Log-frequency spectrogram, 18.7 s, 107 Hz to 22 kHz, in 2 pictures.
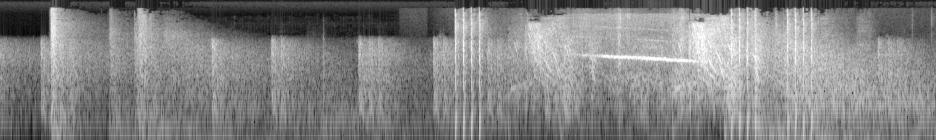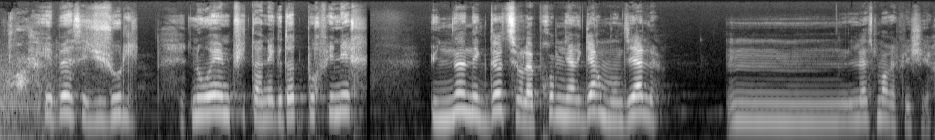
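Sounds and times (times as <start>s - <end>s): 
booming explosions: 0.0s - 10.2s
high whistling streak of an incoming shell: 2.3s - 9.6s
rapid machine-gun bursts: 4.3s - 9.2s
speech: 9.8s - 13.0s, 13.6s - 16.0s, 16.6s - 18.7s.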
